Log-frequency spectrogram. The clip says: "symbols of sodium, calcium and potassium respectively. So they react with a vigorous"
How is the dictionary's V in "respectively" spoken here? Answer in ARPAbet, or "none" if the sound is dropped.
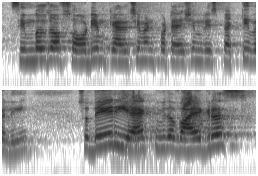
V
